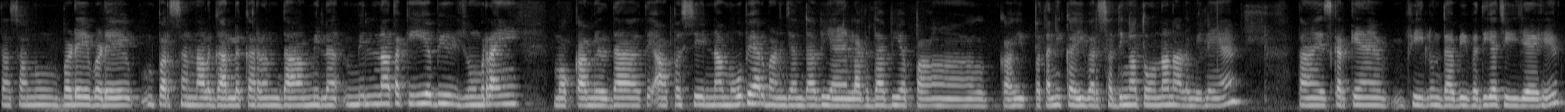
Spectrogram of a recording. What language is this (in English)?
Punjabi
